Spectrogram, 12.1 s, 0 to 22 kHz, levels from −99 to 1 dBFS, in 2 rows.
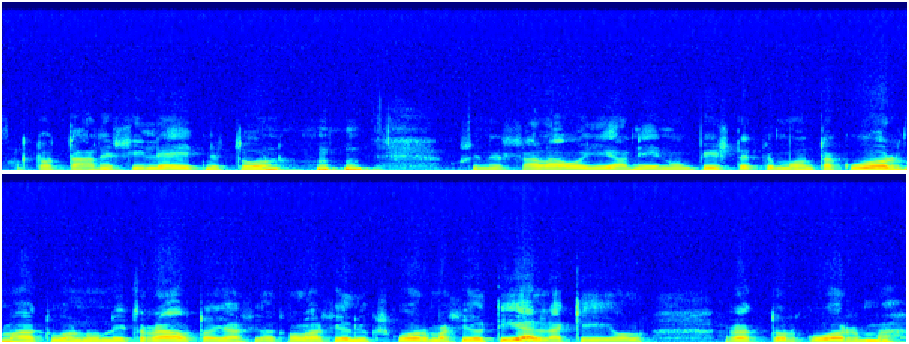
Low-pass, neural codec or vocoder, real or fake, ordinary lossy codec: none; vocoder, 44.1 kHz, 128 mel bands every 512 samples, BigVGAN v2; fake; none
